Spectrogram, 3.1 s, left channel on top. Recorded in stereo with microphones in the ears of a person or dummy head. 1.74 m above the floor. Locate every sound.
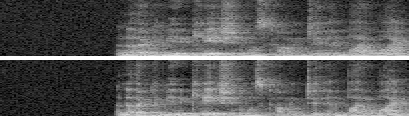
0.9 s a man speaking: 65° right (ahead or behind), 1.0 m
